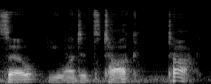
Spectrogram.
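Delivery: very calm, even, machine-made servant robot voice. A game narrator voices a personal servant robot addressing the player, calm synthesized voice. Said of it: "you hear a very calm, synthesized voice".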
